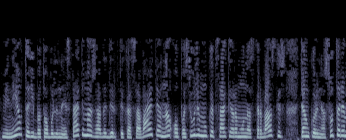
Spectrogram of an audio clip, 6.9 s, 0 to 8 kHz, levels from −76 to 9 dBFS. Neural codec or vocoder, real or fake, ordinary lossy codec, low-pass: none; real; MP3, 24 kbps; 7.2 kHz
